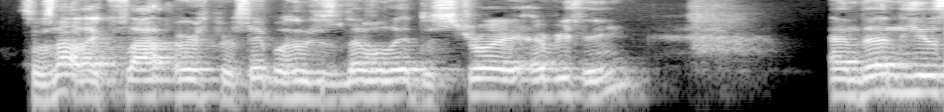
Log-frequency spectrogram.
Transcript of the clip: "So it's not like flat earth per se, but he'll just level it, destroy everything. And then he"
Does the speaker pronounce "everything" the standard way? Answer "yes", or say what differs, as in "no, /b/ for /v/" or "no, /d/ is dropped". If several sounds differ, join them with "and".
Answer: yes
